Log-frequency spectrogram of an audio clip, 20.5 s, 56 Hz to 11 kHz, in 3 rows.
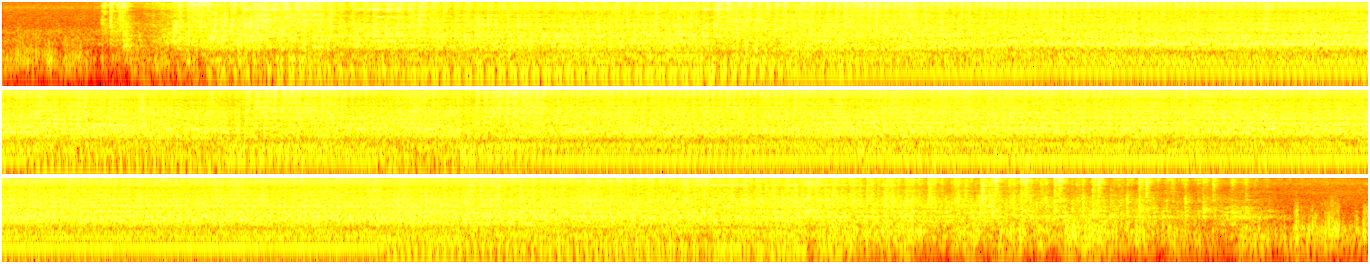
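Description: Vermeer SC130 stump grinder's 13 hp Honda single-cylinder engine starting about a second in, then running with the cutter wheel spinning free. It runs at a higher speed from about nine seconds to about sixteen seconds, then drops back and winds down near the end. It runs cleanly, with no smoke noise or blow-by.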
